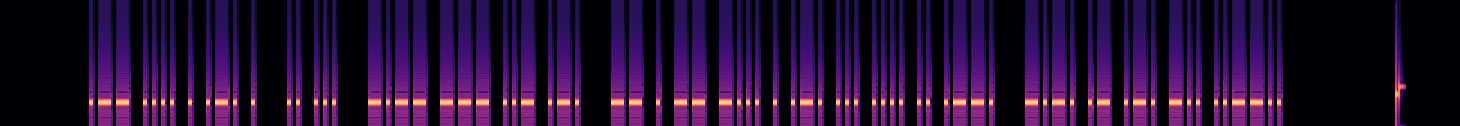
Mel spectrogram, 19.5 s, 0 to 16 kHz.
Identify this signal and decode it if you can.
Morse code, heard as a keyed tone, about 20 wpm, 700 Hz. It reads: WHERE IS YOUR MEMBERSHIP CARD?
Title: Sentences from Top 1400 Words 20wpm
